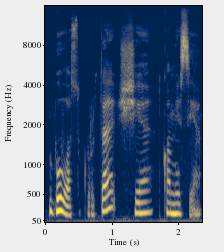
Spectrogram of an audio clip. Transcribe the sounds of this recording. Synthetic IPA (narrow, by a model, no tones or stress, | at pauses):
bʊʋoːsʊ̥kʊ̰ɾt̪ɐʃʲɪkomʲɪsʲɪ̰jɛ̰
